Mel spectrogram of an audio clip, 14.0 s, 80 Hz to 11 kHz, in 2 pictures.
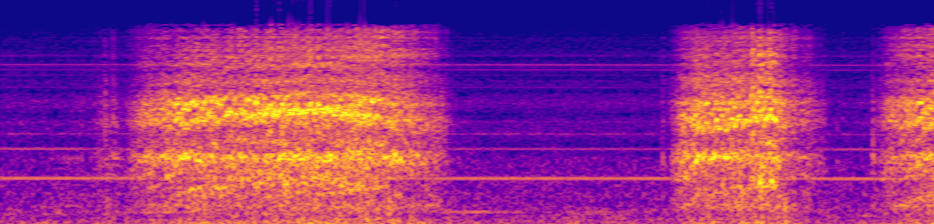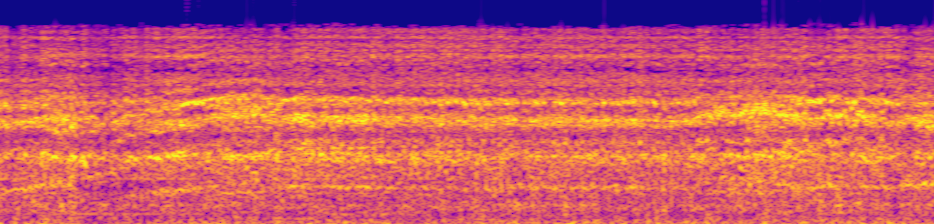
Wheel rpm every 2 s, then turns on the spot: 40, 80, 40, 80, 150, 160, 160.
none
